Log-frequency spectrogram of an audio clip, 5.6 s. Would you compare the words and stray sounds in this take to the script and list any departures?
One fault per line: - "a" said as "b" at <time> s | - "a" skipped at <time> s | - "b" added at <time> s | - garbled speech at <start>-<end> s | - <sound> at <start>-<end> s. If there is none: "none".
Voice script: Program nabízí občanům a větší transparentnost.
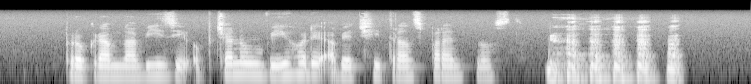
- "výhody" added at 2.0 s
- laugh at 4.1-5.2 s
